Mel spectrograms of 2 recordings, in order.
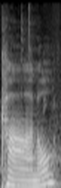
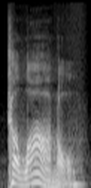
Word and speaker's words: Colonel: How about you go do it, Connell? Honor, friend. Actually, that's not even how to pronounce that. It's Colonel.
